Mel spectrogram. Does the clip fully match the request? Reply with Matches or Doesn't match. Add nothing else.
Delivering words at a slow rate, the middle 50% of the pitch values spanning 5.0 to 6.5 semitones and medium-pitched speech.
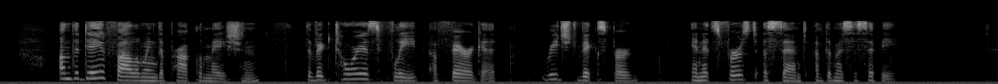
Matches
